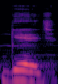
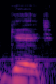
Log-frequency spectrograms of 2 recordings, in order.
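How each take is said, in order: The two takes are said the same way.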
